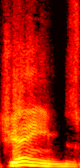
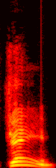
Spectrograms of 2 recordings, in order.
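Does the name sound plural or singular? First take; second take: plural; singular. First: The name is said with its usual final s. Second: The name is said as a singular form. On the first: This is the name as it is really said. "His actual name is" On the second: The name should not sound like more than one son. "his mother thinks it's"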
